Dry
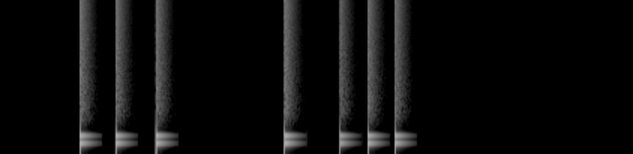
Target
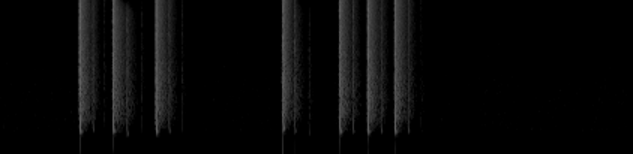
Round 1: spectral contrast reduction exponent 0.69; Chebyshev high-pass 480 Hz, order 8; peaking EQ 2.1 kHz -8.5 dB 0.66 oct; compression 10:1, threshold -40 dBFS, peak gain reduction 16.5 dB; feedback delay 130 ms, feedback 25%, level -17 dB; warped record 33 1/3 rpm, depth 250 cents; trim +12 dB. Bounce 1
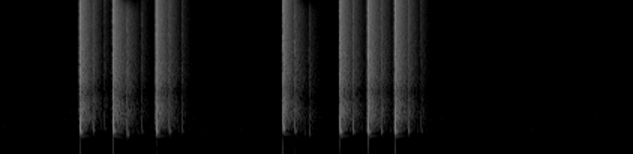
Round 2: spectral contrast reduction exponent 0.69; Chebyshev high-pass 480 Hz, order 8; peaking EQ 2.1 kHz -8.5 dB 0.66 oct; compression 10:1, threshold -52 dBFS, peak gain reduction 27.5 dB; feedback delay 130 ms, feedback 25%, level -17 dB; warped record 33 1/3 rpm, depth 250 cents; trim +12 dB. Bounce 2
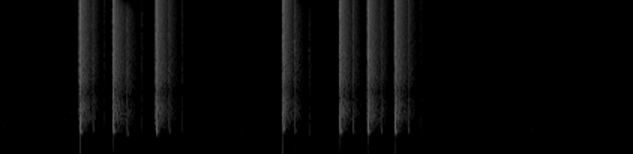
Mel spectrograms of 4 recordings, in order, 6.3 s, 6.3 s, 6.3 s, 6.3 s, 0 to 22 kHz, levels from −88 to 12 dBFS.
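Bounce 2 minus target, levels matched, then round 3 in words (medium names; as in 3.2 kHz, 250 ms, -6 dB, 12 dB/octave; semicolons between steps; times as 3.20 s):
2 kHz band -4.5 dB
spectral contrast reduction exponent 0.69; Chebyshev high-pass 480 Hz, order 8; compression 10:1, threshold -52 dBFS, peak gain reduction 28 dB; feedback delay 130 ms, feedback 25%, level -17 dB; warped record 33 1/3 rpm, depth 250 cents; trim +12 dB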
